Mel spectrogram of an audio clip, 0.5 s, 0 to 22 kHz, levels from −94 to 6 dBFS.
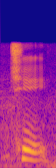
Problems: none marked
